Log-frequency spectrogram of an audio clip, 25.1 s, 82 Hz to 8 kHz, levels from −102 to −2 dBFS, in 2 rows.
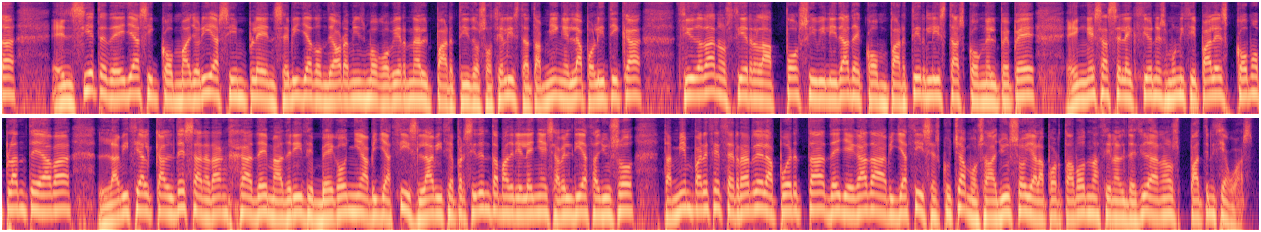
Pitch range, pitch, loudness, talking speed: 150-175 Hz, 160 Hz, -16 LUFS, 170 wpm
